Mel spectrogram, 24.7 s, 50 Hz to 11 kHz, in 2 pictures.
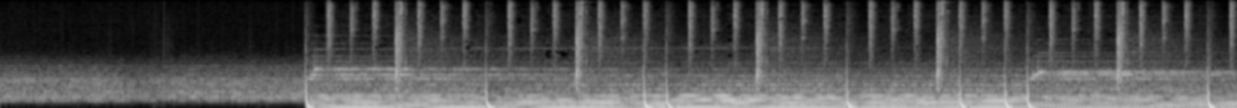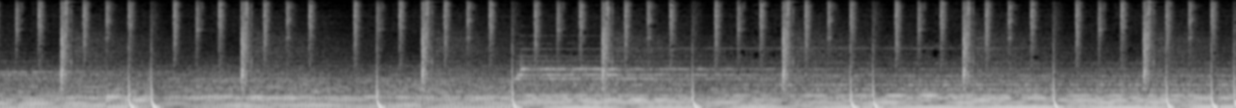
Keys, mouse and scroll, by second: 1.4-2.8 typing, 4.7-11.6 typing, 9.5 Return, 13.1 Down, 13.4 Return, 14.7-17.1 typing, 18.6 shift+., 18.9 t, 18.9 i, 19.1 m, 22.6 o, 22.8 u, 22.9 t, 24.0 >, 24.3 c, 24.5 o.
